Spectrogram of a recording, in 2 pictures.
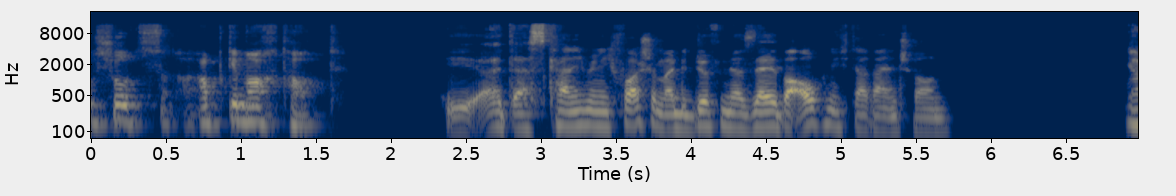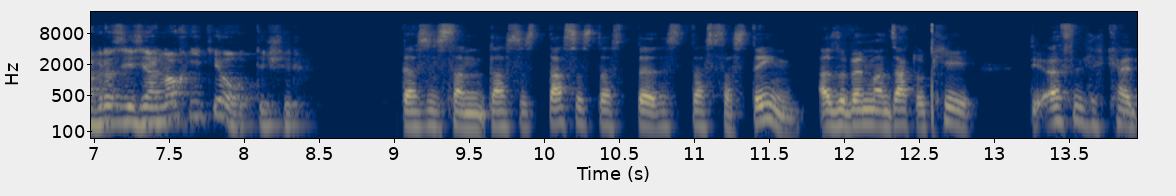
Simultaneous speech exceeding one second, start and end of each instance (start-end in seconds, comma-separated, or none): none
